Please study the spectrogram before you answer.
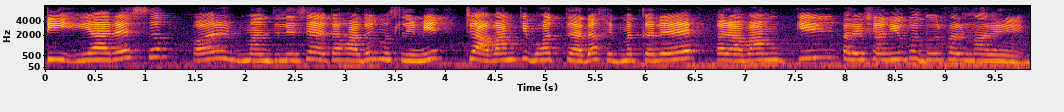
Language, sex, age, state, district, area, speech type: Urdu, female, 18-30, Telangana, Hyderabad, rural, spontaneous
